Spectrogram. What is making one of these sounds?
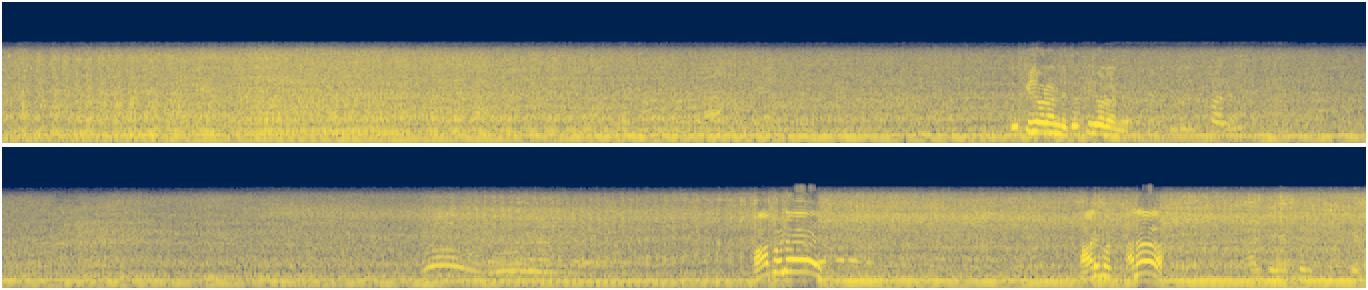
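Tractor engines rumble steadily nearby.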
